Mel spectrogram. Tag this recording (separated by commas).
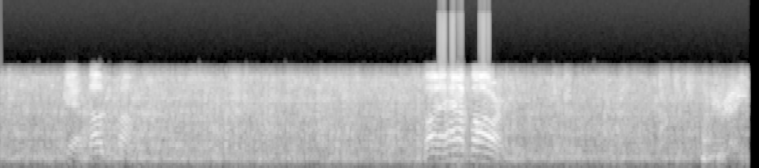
Speech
